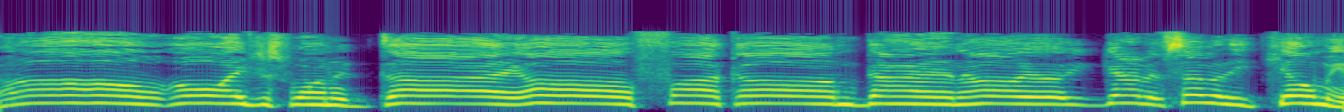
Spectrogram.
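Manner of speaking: put-on, very high, very slow, anguished wail. Speaker retelling another man being brought in beside him, imitating a man yelling. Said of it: "I can hear him yelling as he's coming in".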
